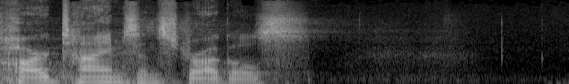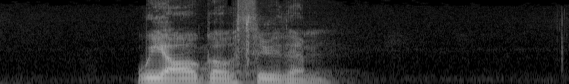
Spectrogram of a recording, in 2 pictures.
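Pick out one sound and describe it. A man speaks calmly and clearly into a microphone, pausing between phrases.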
